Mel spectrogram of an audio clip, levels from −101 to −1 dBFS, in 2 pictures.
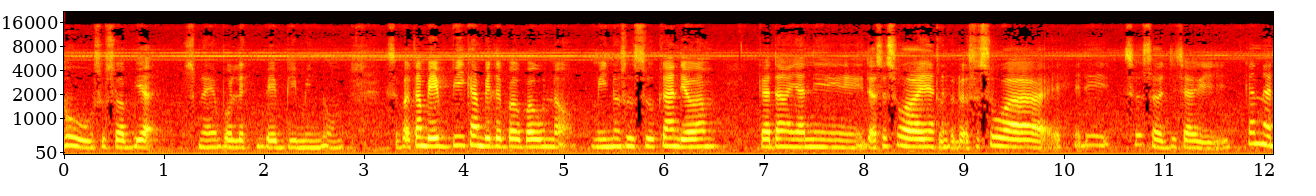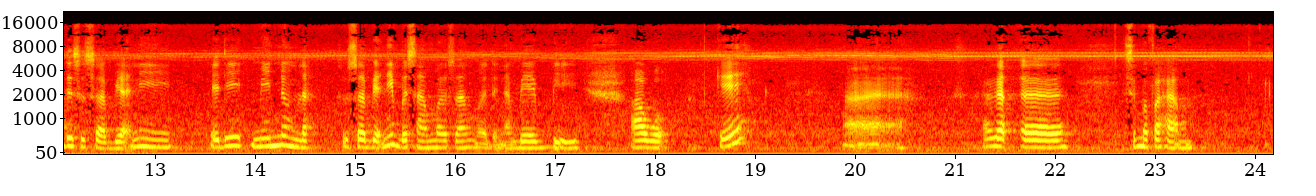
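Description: Low bit depth without dither runs through the whole clip. The likely cause is samples truncated to very few bits, about 7 by the sound, with no dither. The rounding error tracks the signal at roughly 25 dB below it, so quiet passages turn gritty and grainy.

Frames out of order occur twice. From 8.68 to 8.88 s, two adjacent blocks of about 93 ms play swapped. From 16.98 to 17.10 s, two blocks of about 46 ms are exchanged. Each sounds like a brief garbled flutter, and no time is lost.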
